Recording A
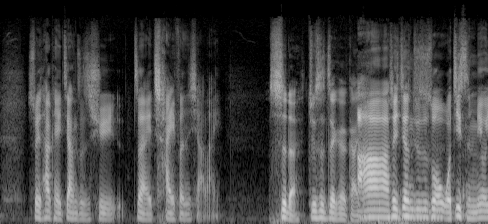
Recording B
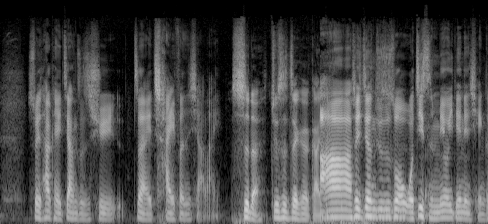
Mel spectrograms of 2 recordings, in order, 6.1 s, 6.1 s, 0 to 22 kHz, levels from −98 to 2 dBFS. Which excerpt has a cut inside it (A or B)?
B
